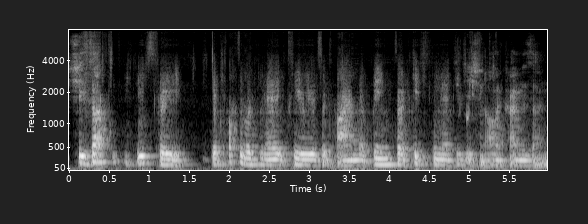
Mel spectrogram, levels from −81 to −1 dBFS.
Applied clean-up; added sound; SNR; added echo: neural separator model SepFormer DNS4.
